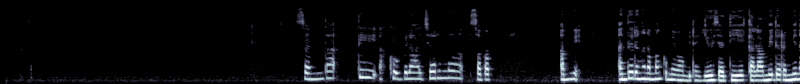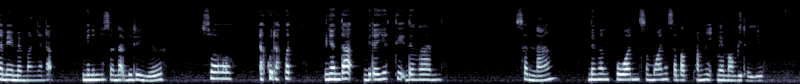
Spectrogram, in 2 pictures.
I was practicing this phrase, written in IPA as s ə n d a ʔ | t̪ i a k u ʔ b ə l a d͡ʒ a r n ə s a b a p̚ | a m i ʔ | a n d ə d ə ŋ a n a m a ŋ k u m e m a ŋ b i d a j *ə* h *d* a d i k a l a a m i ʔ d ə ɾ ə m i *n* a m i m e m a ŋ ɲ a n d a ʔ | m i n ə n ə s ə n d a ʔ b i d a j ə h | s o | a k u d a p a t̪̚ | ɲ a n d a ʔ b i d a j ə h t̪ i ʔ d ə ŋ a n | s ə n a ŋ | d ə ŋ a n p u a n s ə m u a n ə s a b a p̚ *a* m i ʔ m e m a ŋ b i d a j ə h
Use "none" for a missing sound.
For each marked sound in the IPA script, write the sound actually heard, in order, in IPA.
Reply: ə, d͡ʒ, n, a

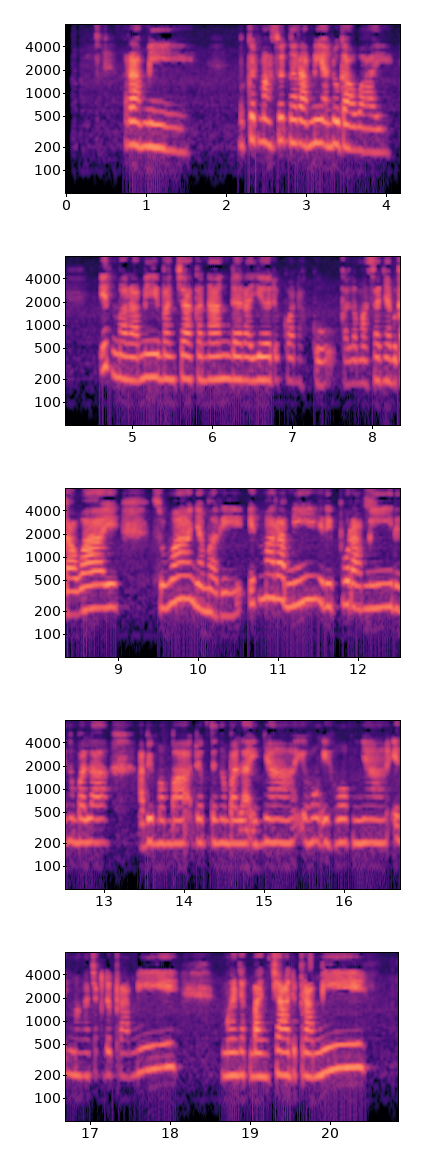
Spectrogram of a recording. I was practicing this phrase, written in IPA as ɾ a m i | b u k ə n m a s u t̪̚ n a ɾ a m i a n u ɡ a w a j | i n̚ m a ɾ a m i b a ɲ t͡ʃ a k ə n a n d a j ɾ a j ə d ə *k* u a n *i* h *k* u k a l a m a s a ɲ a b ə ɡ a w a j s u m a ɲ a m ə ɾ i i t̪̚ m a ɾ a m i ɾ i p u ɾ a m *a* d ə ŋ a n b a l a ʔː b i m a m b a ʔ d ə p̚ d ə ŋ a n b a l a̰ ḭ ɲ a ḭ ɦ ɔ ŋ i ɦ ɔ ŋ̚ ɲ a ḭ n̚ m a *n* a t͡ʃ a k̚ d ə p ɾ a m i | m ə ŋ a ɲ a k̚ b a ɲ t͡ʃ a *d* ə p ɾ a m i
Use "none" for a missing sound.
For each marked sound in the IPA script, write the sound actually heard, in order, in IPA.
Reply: k, a, k, i, ŋ, d

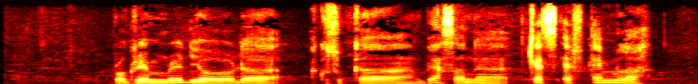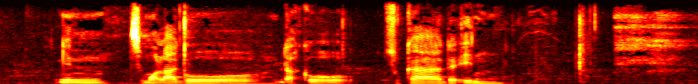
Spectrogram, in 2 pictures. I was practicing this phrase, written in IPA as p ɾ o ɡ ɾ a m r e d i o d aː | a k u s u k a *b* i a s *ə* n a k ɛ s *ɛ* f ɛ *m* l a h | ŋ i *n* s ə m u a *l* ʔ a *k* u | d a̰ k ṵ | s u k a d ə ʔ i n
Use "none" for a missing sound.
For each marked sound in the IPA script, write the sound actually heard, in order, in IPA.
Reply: b, a, ɛ, m, n, l, ɡ

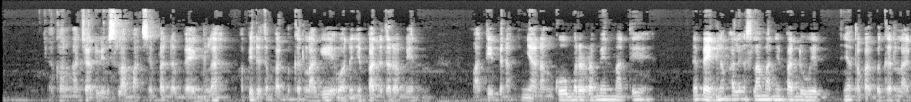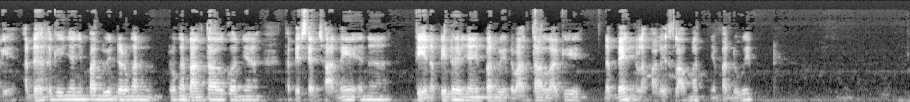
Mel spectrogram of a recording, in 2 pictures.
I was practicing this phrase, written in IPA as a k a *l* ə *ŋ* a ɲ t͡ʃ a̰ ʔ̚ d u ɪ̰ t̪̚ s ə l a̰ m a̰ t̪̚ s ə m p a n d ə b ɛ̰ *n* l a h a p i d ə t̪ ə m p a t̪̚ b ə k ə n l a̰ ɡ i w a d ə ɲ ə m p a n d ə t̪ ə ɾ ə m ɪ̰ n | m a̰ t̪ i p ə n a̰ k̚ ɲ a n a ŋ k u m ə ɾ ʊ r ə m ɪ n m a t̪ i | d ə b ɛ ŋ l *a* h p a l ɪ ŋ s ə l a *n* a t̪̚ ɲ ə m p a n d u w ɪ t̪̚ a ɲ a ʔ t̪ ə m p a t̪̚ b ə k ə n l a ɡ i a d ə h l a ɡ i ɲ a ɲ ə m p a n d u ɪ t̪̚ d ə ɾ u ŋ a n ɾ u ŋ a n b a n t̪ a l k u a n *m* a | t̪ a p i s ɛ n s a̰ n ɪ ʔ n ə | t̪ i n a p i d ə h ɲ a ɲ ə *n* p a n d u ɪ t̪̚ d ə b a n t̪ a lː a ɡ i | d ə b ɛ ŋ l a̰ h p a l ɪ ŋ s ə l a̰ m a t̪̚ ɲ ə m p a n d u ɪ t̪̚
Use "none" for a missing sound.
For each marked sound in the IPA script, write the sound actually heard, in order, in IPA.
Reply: l, ŋ, ŋ, a, m, ɲ, m

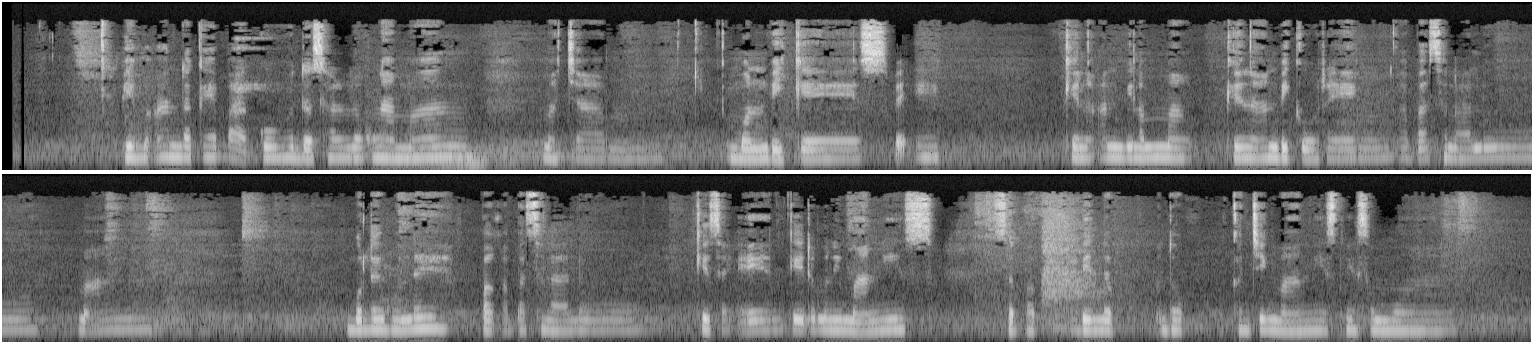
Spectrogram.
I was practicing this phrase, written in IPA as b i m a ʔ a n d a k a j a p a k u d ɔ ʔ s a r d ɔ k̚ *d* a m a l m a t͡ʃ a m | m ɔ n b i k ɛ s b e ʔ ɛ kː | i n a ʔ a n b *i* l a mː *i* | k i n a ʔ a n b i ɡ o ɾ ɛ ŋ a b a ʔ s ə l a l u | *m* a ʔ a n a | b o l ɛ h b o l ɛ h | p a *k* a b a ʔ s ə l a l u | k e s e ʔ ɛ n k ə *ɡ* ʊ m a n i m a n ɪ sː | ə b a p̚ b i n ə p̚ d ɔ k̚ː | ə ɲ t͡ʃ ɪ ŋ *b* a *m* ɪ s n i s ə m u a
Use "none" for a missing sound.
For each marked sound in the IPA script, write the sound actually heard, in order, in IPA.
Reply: n, i, a, m, k, d, m, n

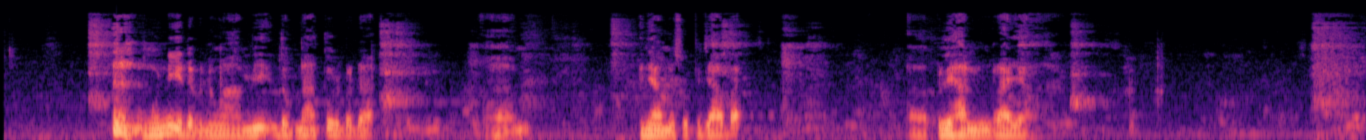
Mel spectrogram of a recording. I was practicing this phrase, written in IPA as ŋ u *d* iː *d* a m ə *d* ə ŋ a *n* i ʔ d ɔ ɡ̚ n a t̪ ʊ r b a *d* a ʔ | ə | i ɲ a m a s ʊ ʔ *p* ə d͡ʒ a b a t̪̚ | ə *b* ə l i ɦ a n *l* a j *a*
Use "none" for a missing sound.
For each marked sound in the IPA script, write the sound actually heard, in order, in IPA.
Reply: n, d, n, m, d, p, p, r, a

